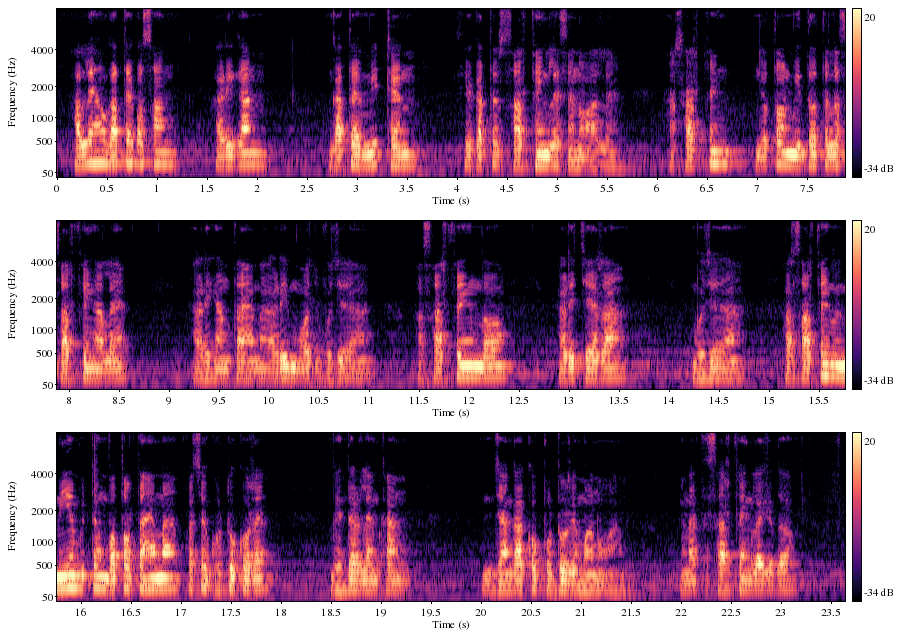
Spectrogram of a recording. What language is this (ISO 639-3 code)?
sat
